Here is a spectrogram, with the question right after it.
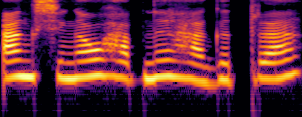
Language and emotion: Bodo, neutral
